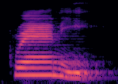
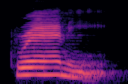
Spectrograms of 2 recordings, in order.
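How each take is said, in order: The two takes are said the same way.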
